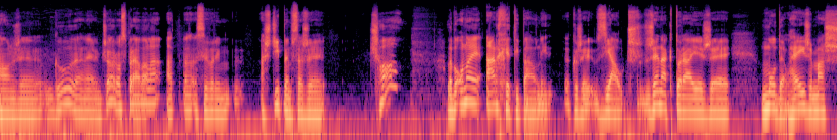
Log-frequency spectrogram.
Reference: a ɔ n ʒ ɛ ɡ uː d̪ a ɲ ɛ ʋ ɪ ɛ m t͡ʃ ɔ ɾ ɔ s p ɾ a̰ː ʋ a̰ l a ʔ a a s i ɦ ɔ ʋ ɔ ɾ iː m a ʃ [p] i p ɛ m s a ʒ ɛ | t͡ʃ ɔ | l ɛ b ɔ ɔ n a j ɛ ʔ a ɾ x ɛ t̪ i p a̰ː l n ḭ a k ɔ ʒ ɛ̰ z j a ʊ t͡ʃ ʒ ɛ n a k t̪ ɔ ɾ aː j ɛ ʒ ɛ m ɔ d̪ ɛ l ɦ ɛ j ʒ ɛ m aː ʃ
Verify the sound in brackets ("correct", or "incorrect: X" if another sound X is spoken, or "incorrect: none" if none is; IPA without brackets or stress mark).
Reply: incorrect: c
